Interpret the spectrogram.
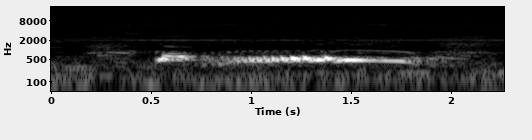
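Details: A zebra dove gives one low, softly rolling coo lasting just over a second, with a faint steady hum in the background; the dove is reportedly responding to a yellow bird's lure call.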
